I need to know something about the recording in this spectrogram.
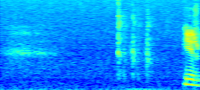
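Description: A few light clicks of a computer keyboard, starting a little over a second in.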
